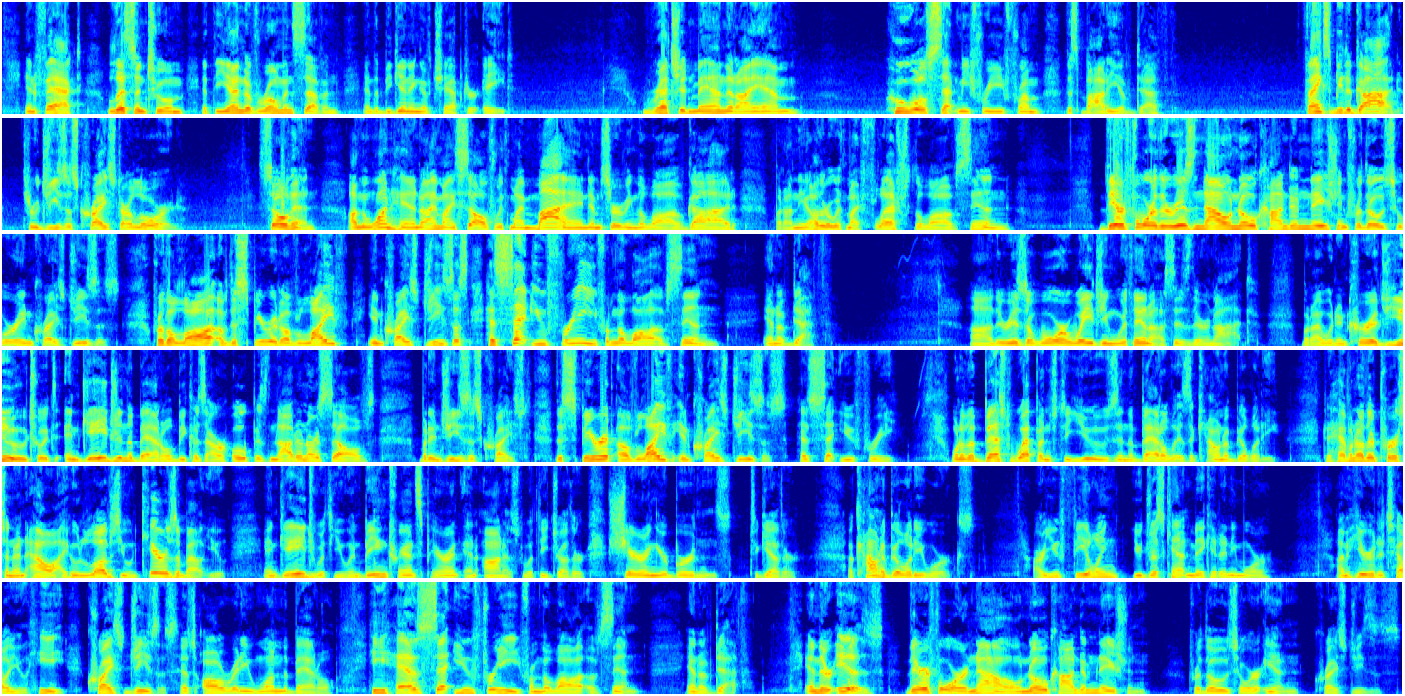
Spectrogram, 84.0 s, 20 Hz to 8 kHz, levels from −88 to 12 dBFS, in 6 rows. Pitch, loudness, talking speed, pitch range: 145 Hz, -17 LUFS, 170 wpm, 125-175 Hz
